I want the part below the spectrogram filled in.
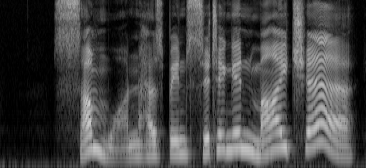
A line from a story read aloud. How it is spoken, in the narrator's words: roared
